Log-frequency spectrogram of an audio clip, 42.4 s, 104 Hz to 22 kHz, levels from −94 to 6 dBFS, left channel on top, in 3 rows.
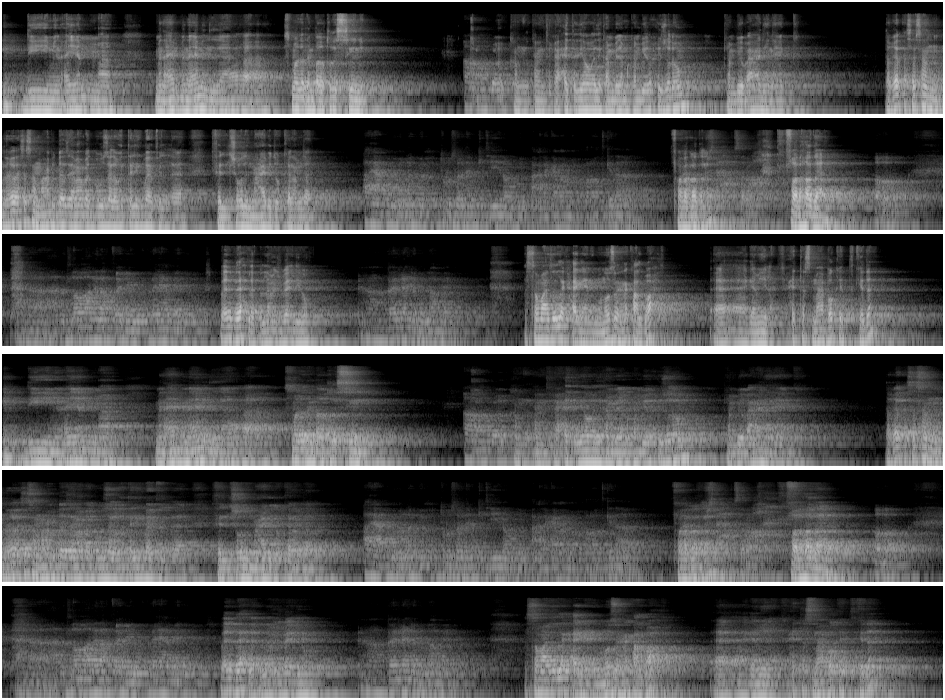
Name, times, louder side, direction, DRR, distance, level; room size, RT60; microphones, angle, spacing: voice 1, 0.0-2.0 2.3-5.5 7.3-10.3 10.9-11.7 13.2-18.8 24.2-24.8 25.5-25.6 25.9-26.5 28.3-28.5 31.5-32.9 35.6-35.7 36.1-38.1 38.8-41.3, left 4 dB, 80° left, 7 dB, 0.4 m, -26 dB
voice 2, 0.9-1.2 6.9-7.4 19.5-23.6 24.2-25.7 27.2-31.2 33.5-35.0, equal, ahead, -5 dB, 1.2 m, -40 dB
7.2 x 6.4 x 4.2 m, 2.4 s
head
